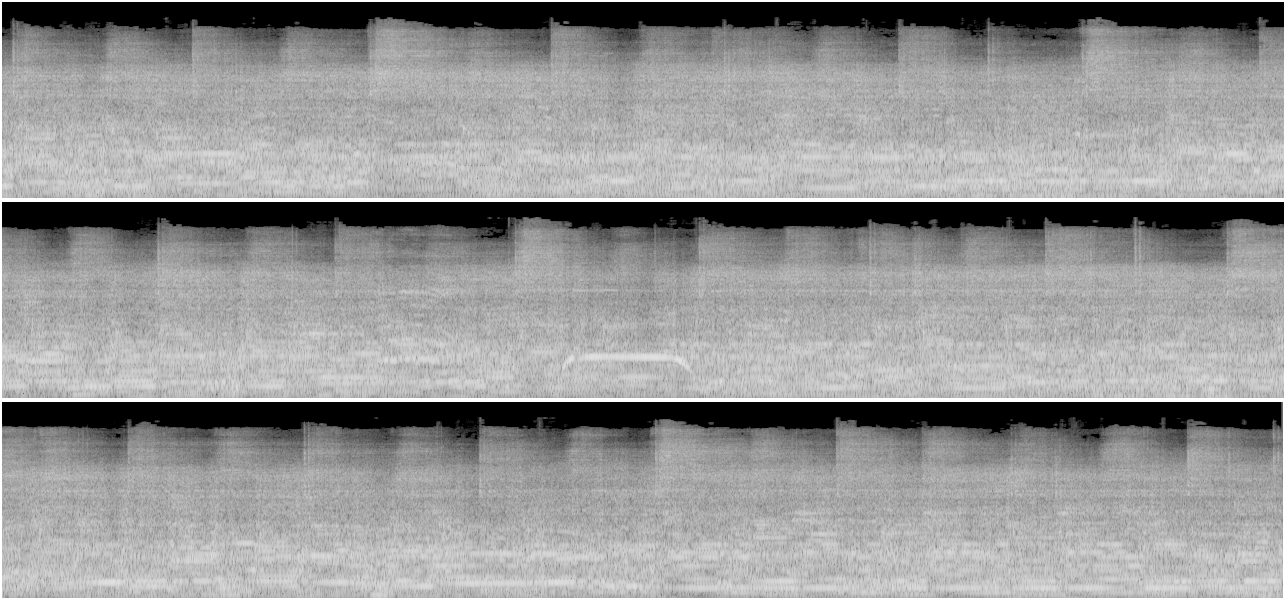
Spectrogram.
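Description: Heavy metal band playing live through a large concert PA: a distorted electric guitar and bass riff over a drum kit, steady and loud throughout, heard from the audience.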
